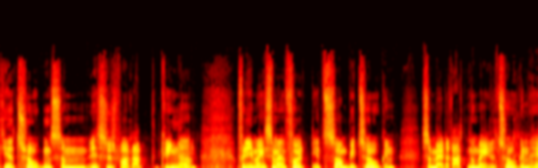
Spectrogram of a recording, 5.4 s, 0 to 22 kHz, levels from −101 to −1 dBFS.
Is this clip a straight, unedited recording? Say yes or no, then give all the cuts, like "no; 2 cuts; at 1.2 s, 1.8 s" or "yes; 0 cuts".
no; 1 cut; at 3.1 s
